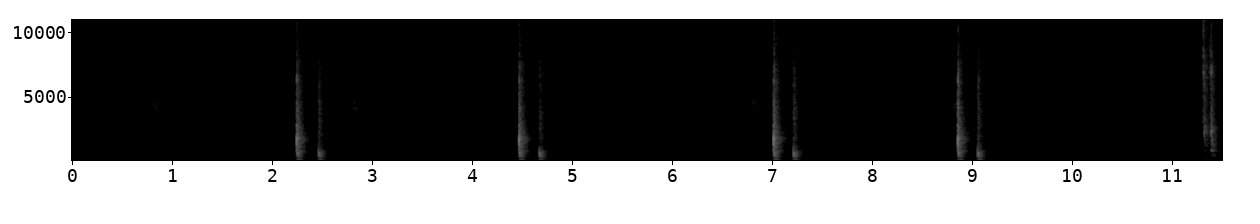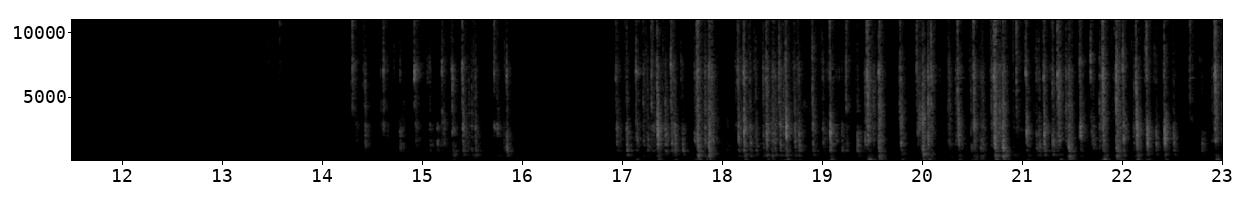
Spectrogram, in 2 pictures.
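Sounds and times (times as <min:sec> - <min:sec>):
clicky mechanical keyboard typing: 0:14.3 - 0:15.9, 0:17.0 - 0:23.0.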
